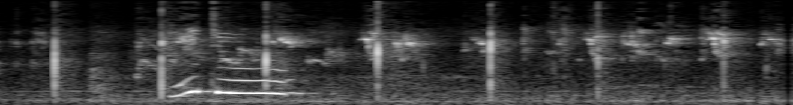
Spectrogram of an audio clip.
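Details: Talking green ringneck kept as a pet gives one low voiced utterance that slides up and levels off, followed by sharp clicks and soft, high chirping notes.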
